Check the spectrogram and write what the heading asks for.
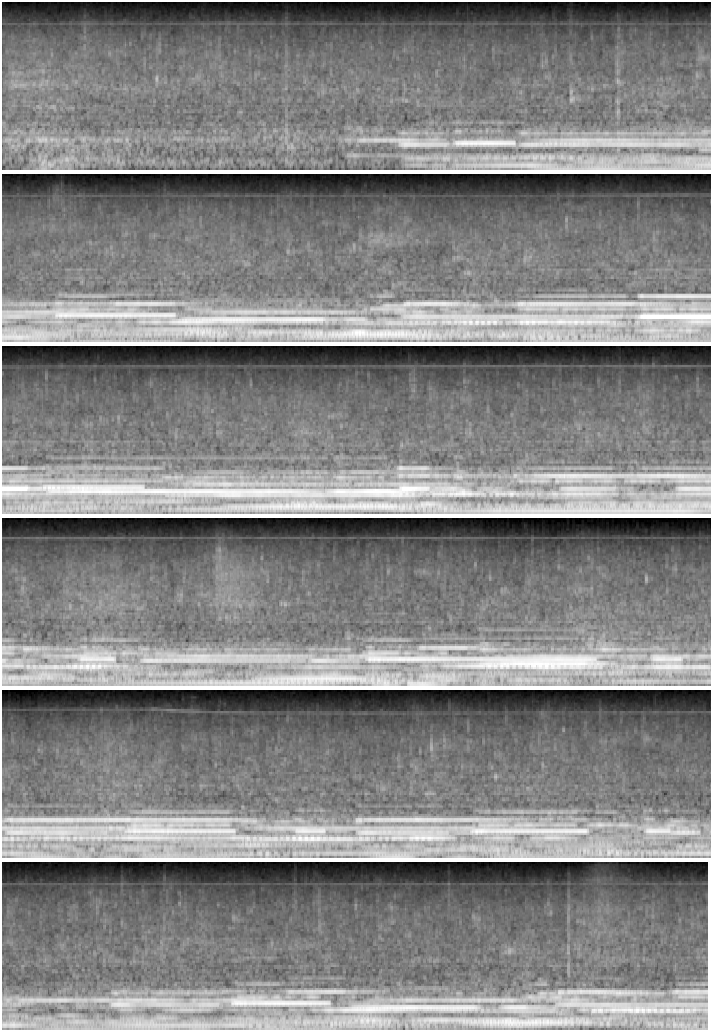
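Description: Slow instrumental church organ music: sustained chords with deep bass notes under them, starting about two and a half seconds in and changing slowly.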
